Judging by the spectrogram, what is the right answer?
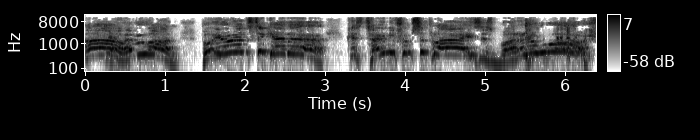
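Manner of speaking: drawn-out sarcastic fanfare voice, very high and slow. Acting out announcing an award nobody cares about, in acted sarcastic tone. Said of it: "being quite sarcastic about it and going like".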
